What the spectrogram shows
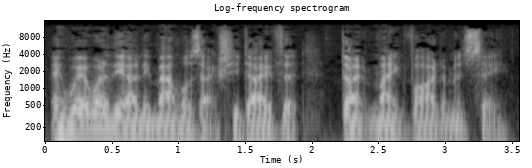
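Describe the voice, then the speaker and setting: A man with a New Zealand accent speaking as a naturopath guest, explaining in a measured way with frequent ums. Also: lowish voice, fairly even intonation, creaky, a little mellow, dry recording. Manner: measured, explanatory, many um fillers. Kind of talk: conversational expert interview.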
